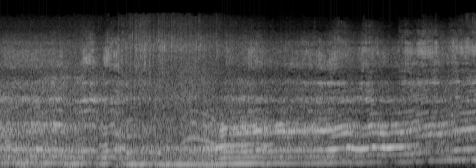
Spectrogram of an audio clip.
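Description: Rally car engine running hard as the car comes along the stage, its note climbing through the second half.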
